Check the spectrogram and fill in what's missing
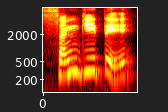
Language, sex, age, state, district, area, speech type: Sanskrit, female, 30-45, Telangana, Mahbubnagar, urban, spontaneous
